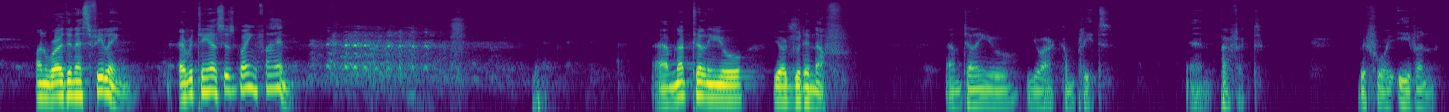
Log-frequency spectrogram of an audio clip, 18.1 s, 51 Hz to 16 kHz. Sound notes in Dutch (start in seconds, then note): 3.8 gelach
